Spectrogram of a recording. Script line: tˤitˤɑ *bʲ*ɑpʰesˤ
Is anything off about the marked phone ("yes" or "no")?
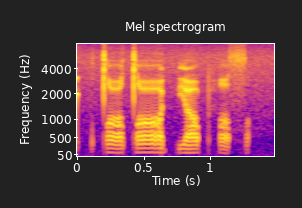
yes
